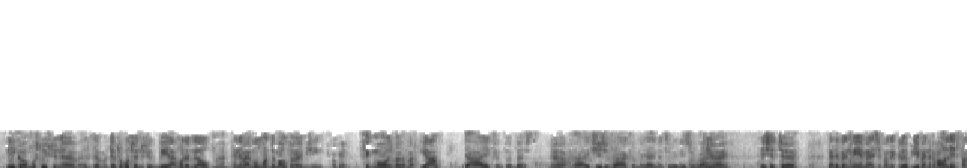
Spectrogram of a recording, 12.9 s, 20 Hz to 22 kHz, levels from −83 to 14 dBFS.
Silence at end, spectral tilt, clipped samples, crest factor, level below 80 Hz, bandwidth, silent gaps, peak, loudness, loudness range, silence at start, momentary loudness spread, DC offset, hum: 0 s; -7.5 dB/octave; under 0.1%; 16 dB; -44 dBFS; 5 kHz; none; -2 dBFS; -17 LUFS; 2 LU; 0.05 s; 8 LU; 0.2%; none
